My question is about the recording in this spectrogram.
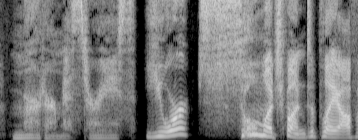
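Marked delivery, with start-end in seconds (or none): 0.1-1.4 low, whispery, ominous genre reveal; mysterious hush. Acted. Host names the mystery genre.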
